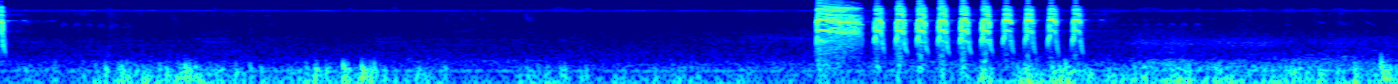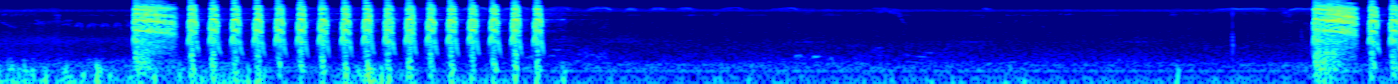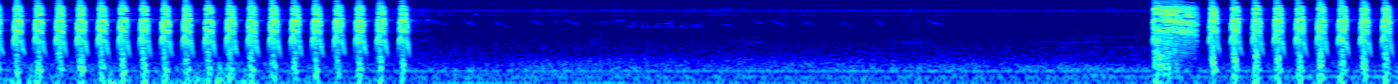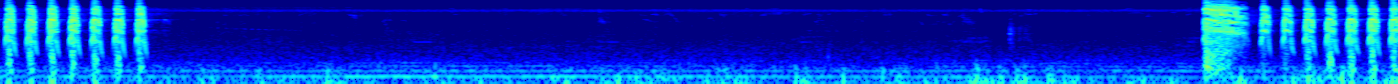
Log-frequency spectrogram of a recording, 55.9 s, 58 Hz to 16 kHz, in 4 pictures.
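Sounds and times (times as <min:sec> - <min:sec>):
bird harsh repeated calls: 0:00.0 - 0:00.3, 0:08.2 - 0:11.0, 0:15.3 - 0:19.8, 0:27.1 - 0:32.5, 0:39.5 - 0:43.7, 0:53.9 - 0:55.9.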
